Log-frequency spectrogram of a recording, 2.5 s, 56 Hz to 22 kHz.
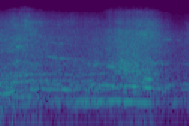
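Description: Formula 4 single-seater race car engine idling and revving after running up the escape road during FIA F4 World Cup practice at the Macau Grand Prix street circuit, a loud continuous engine drone with harmonic whine throughout, no voices.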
